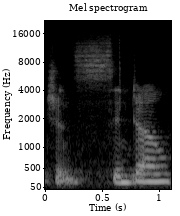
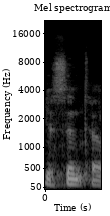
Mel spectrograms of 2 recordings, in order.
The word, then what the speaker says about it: Jacinto: Jacinto? Jacinto. Jacinto. I Right. can't. Sorry, I'm not Spanish. I don't pronounce these names pretty well. Yeah, pronounce your J's as if they were Y's.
